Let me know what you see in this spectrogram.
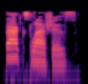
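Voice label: "backslashes", British English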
